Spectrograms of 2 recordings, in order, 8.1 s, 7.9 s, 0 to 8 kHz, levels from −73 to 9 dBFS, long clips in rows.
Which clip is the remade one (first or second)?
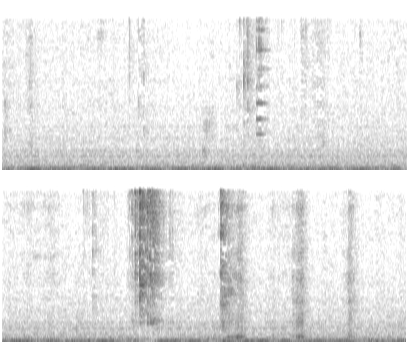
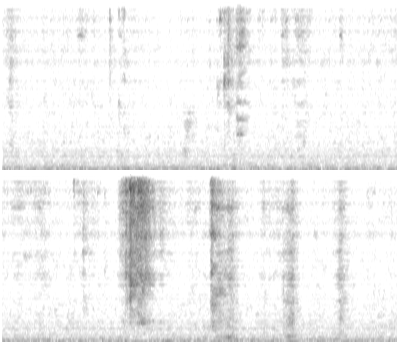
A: second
